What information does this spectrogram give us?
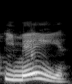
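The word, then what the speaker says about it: τιμή: sa Greek word po te o ang spelling po ay time parang time kong babasahin t i m e pero ang pronunciation po nito Te ano pong ibig sabihin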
